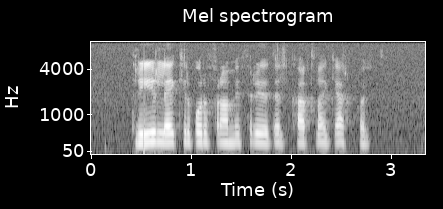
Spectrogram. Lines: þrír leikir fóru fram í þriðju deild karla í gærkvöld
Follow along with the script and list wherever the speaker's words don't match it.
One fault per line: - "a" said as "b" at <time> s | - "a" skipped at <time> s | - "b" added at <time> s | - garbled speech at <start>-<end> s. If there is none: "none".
none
